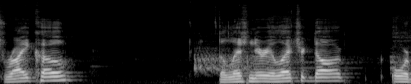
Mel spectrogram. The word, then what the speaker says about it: Raikou: It's a beast, but it's Raikou. Raikou. That's how you say it in Japanese. I got flamed before on that.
